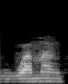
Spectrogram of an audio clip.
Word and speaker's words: Huaman: En español, Waman con H-U-A-M-A-N. – N de Nicolás al último, ¿no? – Ya, yeah, ajá. – H-U-A-M de María, A-N de Nicolás.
